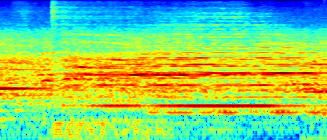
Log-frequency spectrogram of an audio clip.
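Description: Loud live symphonic black metal from the stage, distorted in the recording, with long held chord notes ringing over the band.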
